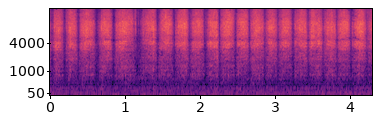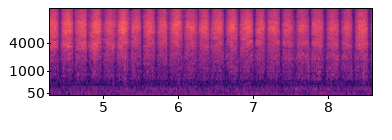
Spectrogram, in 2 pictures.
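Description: Hand sanding of a wood surface being roughened up by feel, done without regular sandpaper: many brisk back-and-forth scraping strokes in a steady, even rhythm of about three per second, each a bright hissing rasp.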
